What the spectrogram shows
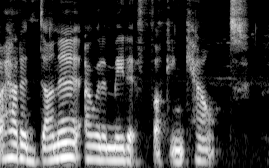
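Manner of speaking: wound-up, neurotic, intense delivery. Retelling leaning toward a detective, imitating own neurotic manner. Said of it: "very neurotically, I leaned forward".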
